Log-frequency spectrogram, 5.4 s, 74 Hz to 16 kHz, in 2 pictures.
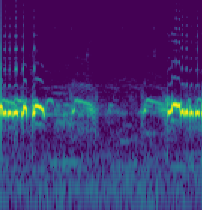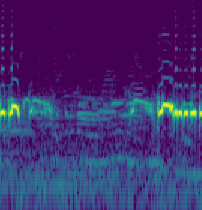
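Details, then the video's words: Local zebra dove lure song for provoking other doves to reply: loud runs of rapid, rolling coos open the recording and return twice, separated by quieter background cooing. "Perkutut lokal gacor Pancingan ampuh sekali putar suara ini 100% bikin nyaut"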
